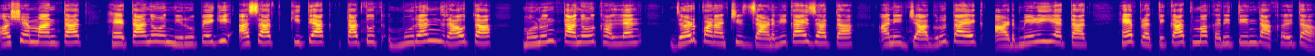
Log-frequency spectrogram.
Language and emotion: Goan Konkani, neutral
